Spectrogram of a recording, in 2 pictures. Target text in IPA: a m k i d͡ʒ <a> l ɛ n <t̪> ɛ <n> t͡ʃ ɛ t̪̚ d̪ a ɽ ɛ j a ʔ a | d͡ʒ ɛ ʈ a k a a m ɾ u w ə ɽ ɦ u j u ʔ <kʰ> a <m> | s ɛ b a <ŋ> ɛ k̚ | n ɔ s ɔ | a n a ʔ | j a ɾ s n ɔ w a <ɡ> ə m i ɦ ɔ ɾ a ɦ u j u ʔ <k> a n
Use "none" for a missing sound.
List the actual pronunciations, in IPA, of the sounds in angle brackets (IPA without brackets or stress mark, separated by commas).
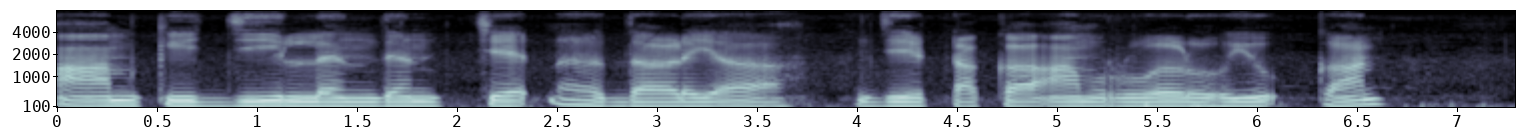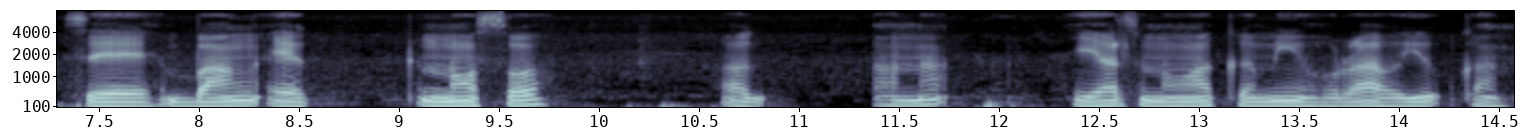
i, d̪, n, k, n, ŋ, k, k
